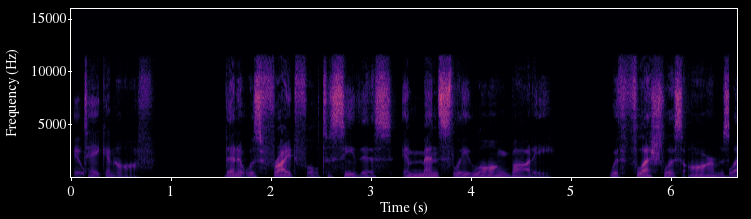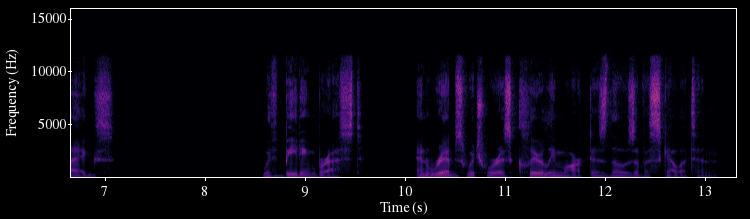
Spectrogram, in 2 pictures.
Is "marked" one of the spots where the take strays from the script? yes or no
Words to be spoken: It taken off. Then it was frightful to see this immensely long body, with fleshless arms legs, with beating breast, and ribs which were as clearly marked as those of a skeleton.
no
